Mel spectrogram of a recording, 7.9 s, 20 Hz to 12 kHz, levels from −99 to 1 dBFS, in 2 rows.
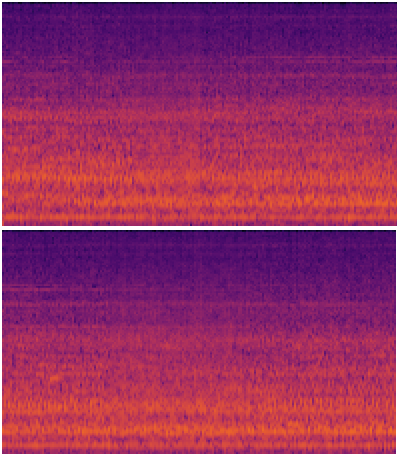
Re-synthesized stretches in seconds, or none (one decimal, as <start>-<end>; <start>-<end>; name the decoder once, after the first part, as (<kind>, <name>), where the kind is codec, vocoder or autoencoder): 1.3-2.0 (vocoder, Vocos); 5.0-6.4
